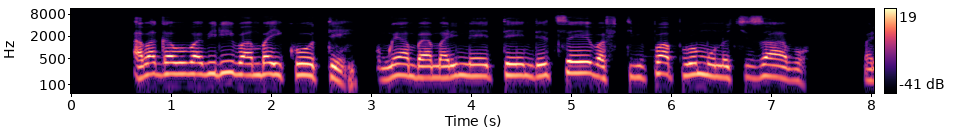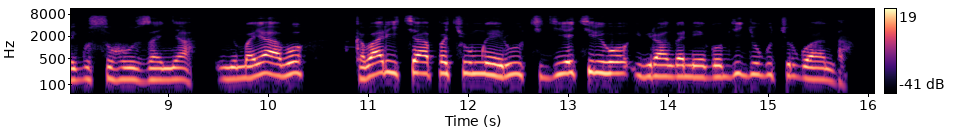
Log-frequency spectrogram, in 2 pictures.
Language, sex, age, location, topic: Kinyarwanda, male, 18-24, Kigali, health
